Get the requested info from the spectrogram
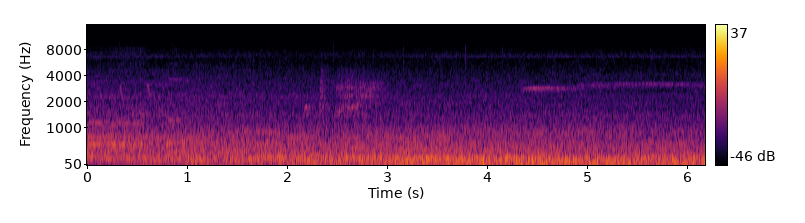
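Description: Steady low rumble of distant traffic and an electric commuter train approaching along the track. A faint, thin high whine comes in about four seconds in.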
